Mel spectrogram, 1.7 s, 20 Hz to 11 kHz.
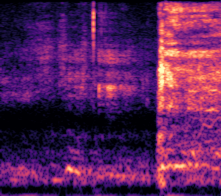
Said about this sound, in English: It's interesting when I clear my throat, I hear about 10 people in the congregation clearing their throat, throats. Excuse me.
